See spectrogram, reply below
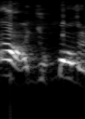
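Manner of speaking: shrill, loud, very high yelp of pain. Voicing a guard headbutted in the nose as he yells: yelling in pain. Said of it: "as he yells".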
